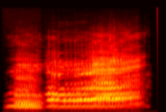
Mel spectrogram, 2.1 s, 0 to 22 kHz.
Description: It is not an easy language for humans and other humanoids to learn, as most of the sounds emanate as growls and howls from the back of the throat.
Wookiee 3
SHYRIIWOOK LANGUAGE SAMPLE SOUNDS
